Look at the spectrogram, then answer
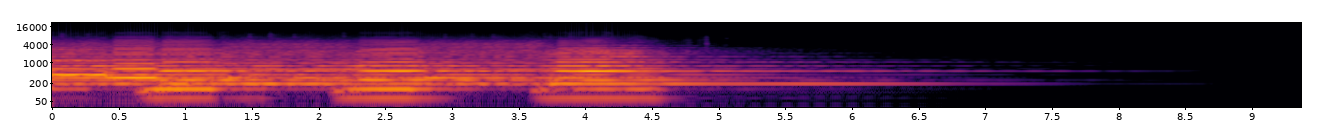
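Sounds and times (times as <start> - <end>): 
tenor saxophone performance: 0.0 - 6.5.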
